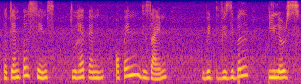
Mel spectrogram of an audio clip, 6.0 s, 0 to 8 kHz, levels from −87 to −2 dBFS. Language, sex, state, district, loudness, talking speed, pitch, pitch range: English, female, Arunachal Pradesh, Lower Dibang Valley, -14 LUFS, 100 wpm, 235 Hz, 225-250 Hz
